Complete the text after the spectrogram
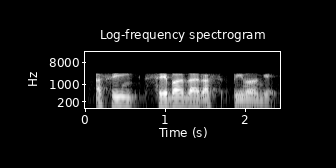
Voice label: punjabi we will drink apple juice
